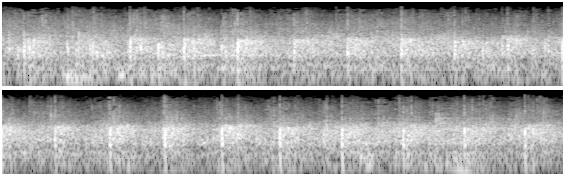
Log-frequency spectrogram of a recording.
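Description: A church audience applauds to welcome a visiting pastor, a dense, steady patter of many hands clapping at an even level for the whole stretch, with no voices standing out.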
